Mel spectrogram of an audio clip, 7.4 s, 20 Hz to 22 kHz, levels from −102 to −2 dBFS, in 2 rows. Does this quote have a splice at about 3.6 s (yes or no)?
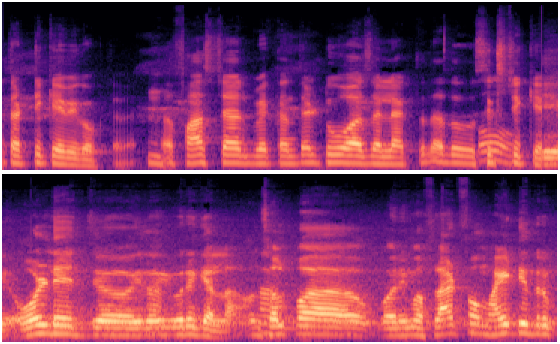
yes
